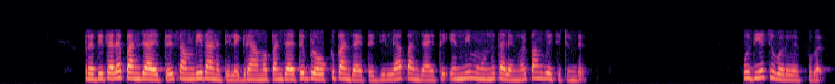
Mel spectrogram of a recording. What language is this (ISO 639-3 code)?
mal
